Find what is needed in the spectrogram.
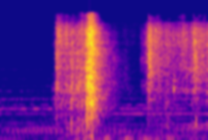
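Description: A tarot deck being handled and shuffled by hand, with papery rustling bursts starting about half a second in and a shorter one later, over soft background music.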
